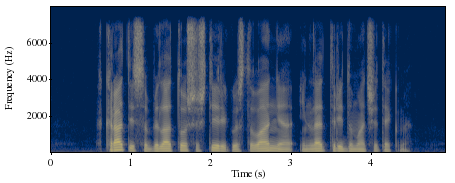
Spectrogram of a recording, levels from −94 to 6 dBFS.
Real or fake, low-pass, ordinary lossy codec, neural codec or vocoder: real; 7.2 kHz; none; none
